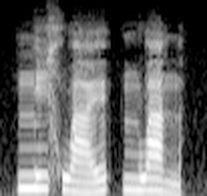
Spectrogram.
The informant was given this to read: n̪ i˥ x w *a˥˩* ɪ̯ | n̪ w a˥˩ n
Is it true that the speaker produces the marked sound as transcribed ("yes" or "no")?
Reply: no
